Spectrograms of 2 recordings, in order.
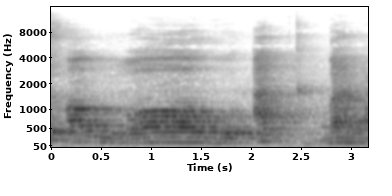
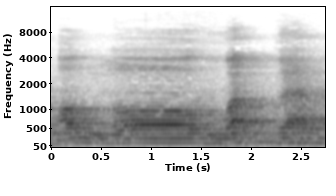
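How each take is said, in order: First: Akbar begins with a glottal stop. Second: Akbar begins with a w sound. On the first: The speaker calls it right. "Harus Allahu Akbar pakai hamzah" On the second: The speaker calls it wrong. "Itu dirubah wa wow"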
